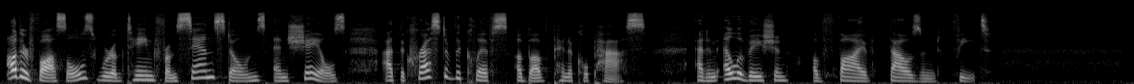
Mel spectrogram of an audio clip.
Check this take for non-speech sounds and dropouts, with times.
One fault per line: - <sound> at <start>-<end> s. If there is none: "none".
none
